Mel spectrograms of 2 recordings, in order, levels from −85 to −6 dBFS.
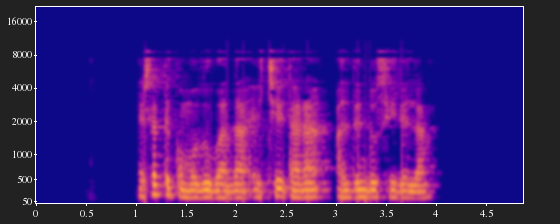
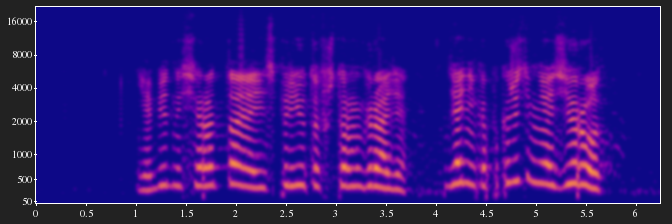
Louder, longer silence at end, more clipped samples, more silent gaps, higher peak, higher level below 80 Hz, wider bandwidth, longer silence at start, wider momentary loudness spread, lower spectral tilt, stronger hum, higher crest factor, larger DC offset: first, -26 LUFS vs -31 LUFS; first, 0.9 s vs 0.6 s; neither; neither; first, -8 dBFS vs -14 dBFS; first, -58 dBFS vs under -90 dBFS; second, 9.8 kHz vs over 20 kHz; about the same, 1 s vs 1 s; second, 6 LU vs 12 LU; first, -4.5 dB/octave vs -0.5 dB/octave; neither; about the same, 18 dB vs 20 dB; neither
